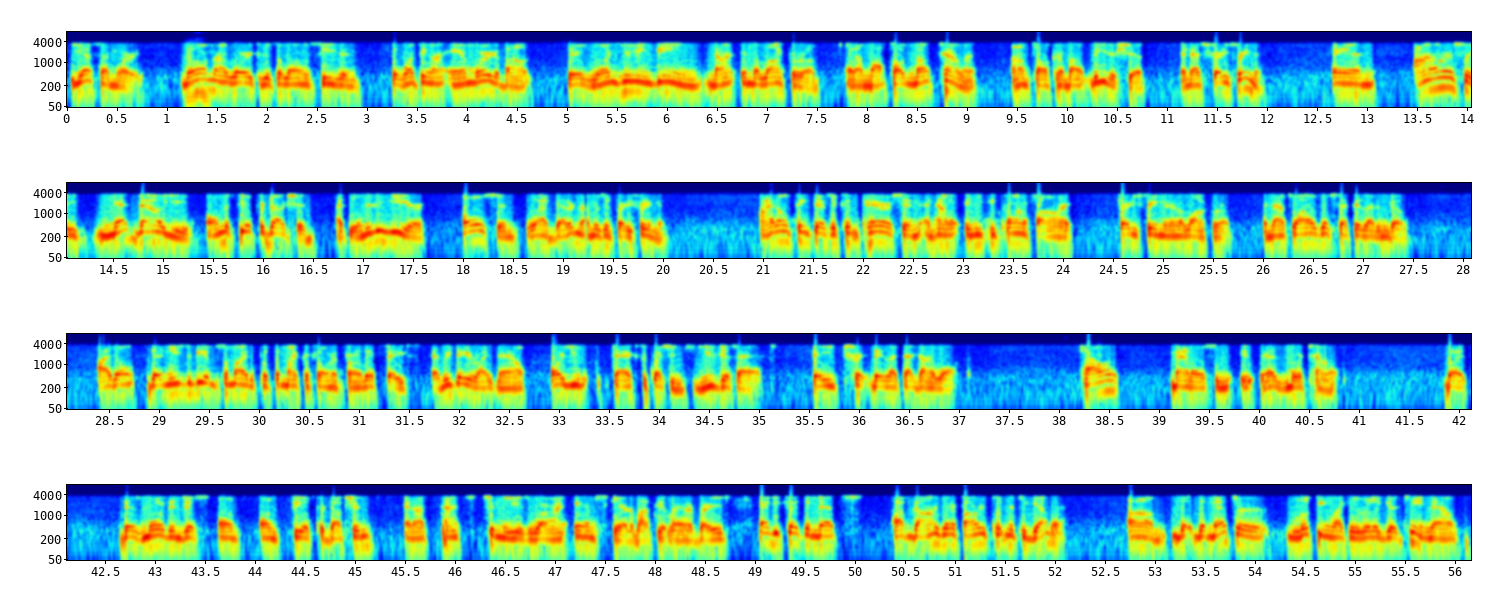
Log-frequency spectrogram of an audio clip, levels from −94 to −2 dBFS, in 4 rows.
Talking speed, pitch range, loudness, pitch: 195 wpm, 105-130 Hz, -19 LUFS, 115 Hz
